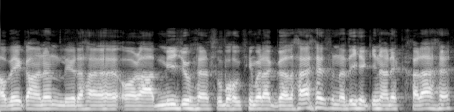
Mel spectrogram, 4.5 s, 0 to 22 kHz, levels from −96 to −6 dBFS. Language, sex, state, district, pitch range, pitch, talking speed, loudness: Hindi, male, Chandigarh, Chandigarh, 125-140 Hz, 135 Hz, 290 wpm, -14 LUFS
